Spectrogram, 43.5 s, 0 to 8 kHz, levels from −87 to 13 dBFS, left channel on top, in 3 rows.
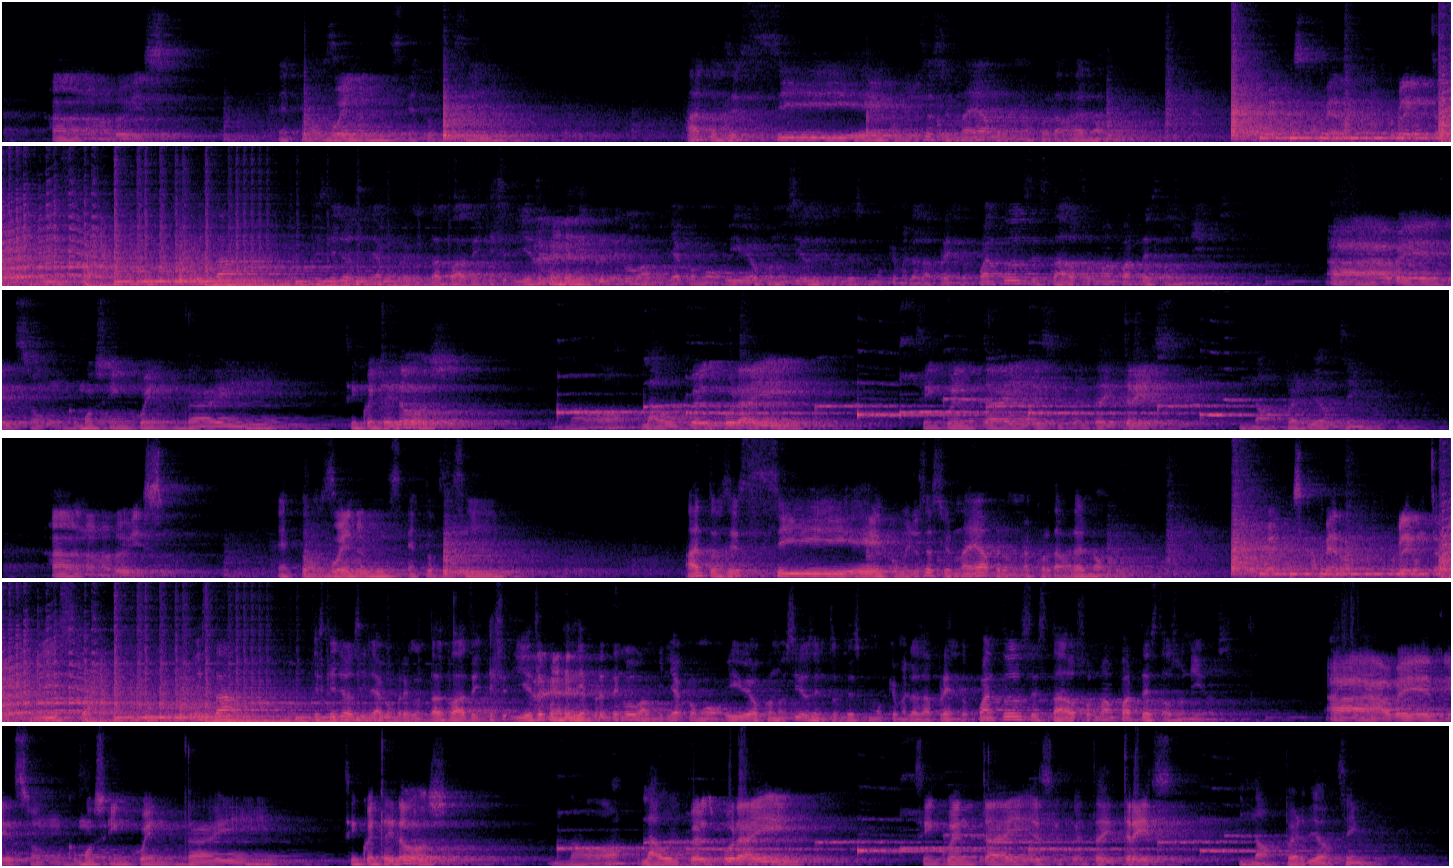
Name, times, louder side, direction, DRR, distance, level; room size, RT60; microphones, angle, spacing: voice 1, 0.5-1.7 3.2-3.7 12.6-13.5 14.0-14.8 19.8-20.3 27.7-31.7 32.4-33.4 35.9-37.0 38.1-40.7, right 2 dB, 60° right, 4 dB, 0.8 m, -35 dB
sound 1, 2.2-17.0, left 1 dB, 60° left, 1.6 m, -40 dB
voice 2, 2.8-5.0 6.8-11.3 14.8-15.5 16.4-16.9 17.6-26.6 34.4-35.8 41.4-42.6, right 5 dB, 90° right, 5 dB, 0.4 m, -35 dB
sound 2, 12.6-19.3 19.6-21.2 22.2-22.6 22.8-23.2 24.7-25.0 25.3-25.6 27.1-27.2, equal, ahead, 0.4 m, -34 dB
sound 3, 34.5-41.4, left 2 dB, 35° left, 0.7 m, -40 dB
16.0 x 6.7 x 2.7 m, 2.7 s
head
